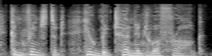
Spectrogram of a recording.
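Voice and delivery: usual speaking voice

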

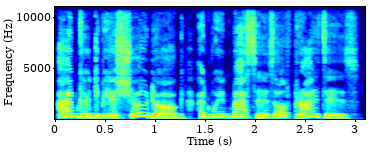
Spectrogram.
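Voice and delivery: high-pitched show-off puppy voice; vain poodle. A narrator's reading. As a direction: preen aloud in a high character voice. Vain poodle boasts of pampering.

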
